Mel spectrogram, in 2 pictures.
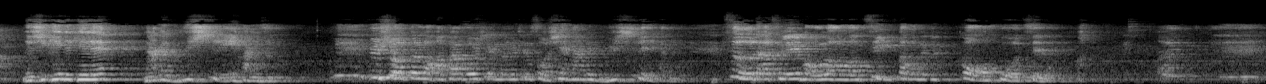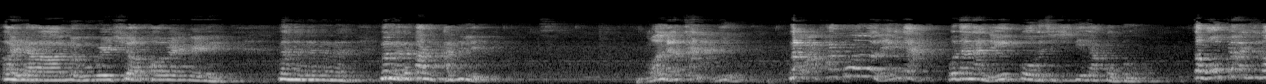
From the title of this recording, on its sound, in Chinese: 莲花书场实况录音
